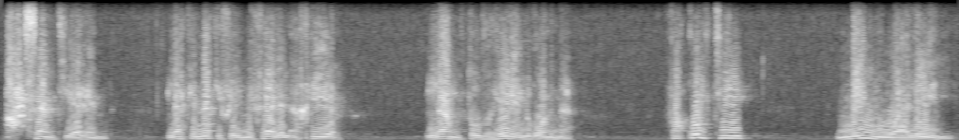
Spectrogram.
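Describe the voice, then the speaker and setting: Guy doing a patient old grandpa teaching recitation, slow careful drawn-out examples, muffled lo-fi audio. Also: on the low side, expressive, a little mellow. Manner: slow, careful explaining, stretches out example words. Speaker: tajweed teacher. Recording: dull lo-fi recording.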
